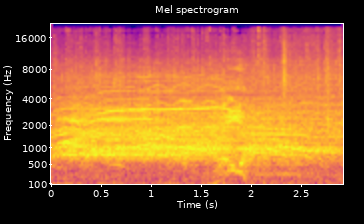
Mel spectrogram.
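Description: A loud, steady roar from a large rodeo crowd, with whoops and hollered yells rising above the din and some clapping mixed in, continuing without a break for the full few seconds.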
